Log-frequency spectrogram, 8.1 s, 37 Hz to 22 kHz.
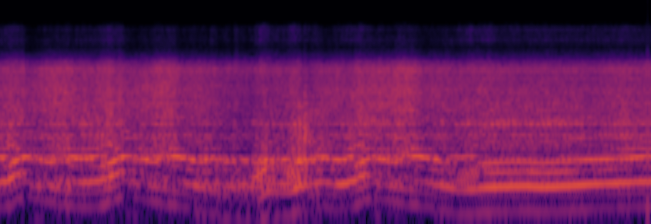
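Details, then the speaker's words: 1976 Alfa Romeo Spider, twin carburettors, cold start in cold garage, choke moved to half with slight throttle lock; picks up cleanly on light throttle blips, revs rising and settling as it warms and begins responding; normal warm-up on choke. "A little bit of enrichment out. We're at half choke now, and it's starting to respond."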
